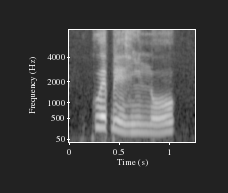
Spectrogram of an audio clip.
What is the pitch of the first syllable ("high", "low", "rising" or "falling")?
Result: high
